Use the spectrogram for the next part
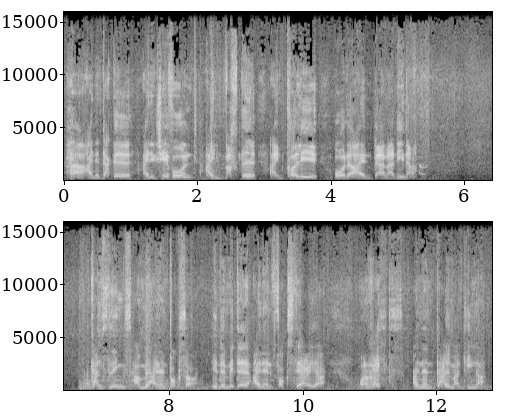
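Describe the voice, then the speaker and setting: A man gives an informal voice-over in the manner of a host sharing memories with his viewers. He rambles amiably through anecdotes at a middle pitch and tends to chuckle. There is some audible background noise behind him. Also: normal speed. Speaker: host of a collectors' nostalgia video channel. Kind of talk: chatty voice-over commentary with personal anecdotes.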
